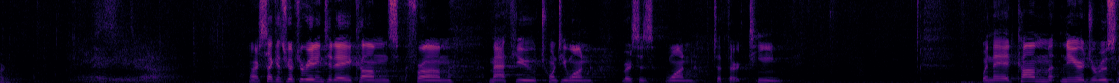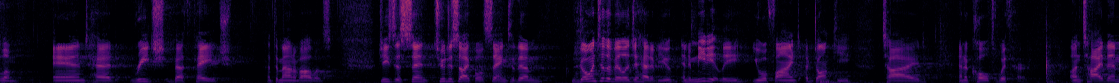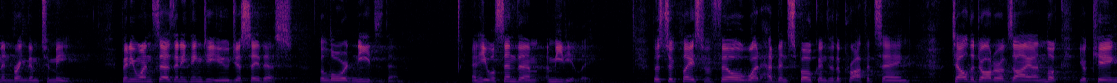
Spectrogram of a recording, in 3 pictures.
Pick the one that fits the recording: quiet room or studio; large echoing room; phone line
large echoing room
